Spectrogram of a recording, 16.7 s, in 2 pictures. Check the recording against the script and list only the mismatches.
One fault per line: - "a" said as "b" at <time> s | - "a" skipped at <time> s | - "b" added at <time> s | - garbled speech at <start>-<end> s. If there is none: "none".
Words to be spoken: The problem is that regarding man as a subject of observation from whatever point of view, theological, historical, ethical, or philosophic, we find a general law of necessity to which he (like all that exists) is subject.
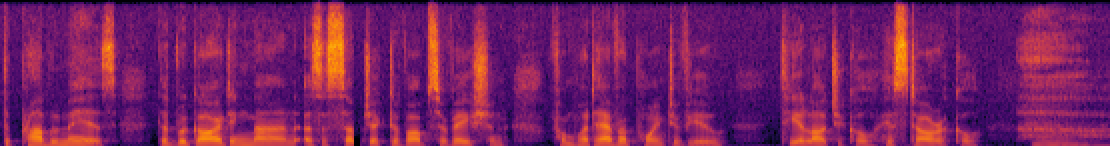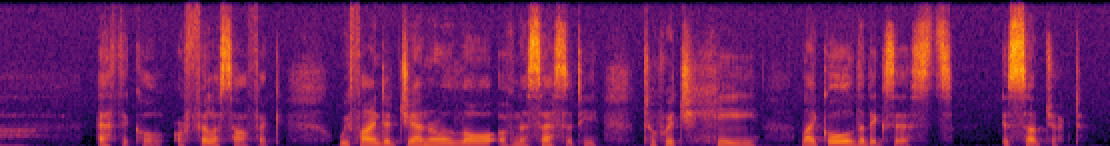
none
